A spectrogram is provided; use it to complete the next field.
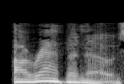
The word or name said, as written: arabinosic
